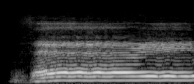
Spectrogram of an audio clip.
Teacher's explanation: so if i say very my tongue curls which relaxes the r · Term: flipped r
